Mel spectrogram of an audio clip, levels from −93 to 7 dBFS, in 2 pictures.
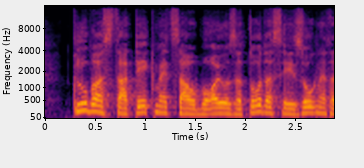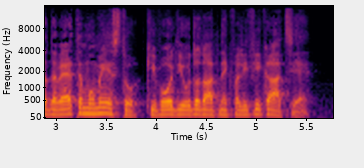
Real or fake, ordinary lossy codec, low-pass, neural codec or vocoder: fake; AAC, 48 kbps; 14.4 kHz; autoencoder, 48 kHz, 128 numbers a frame, DAC-VAE, trained on Japanese speech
